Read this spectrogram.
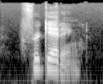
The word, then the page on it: forgetting: American English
